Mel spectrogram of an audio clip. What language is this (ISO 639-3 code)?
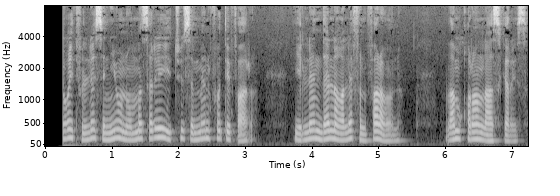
kab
